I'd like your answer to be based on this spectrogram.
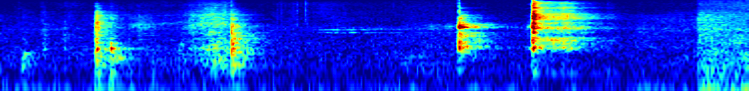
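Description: A metal pressure cooker lid is handled and set in place in a kitchen while ragda is being cooked, giving a few sharp, close clanks and clinks spread across a quiet background.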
